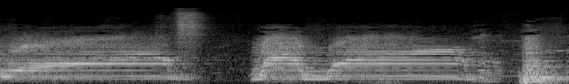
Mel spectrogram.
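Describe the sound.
A pedal steel guitar mimics a train whistle with loud, sustained, wailing chords that swell and bend, breaking briefly before a second long, gliding wail and a final sharp blast.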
